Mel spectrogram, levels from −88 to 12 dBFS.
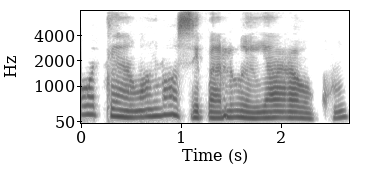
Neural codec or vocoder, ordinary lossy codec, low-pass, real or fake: codec, 16 kHz, 1 kbps, FreqCodec, larger model; none; none; fake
